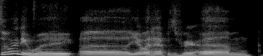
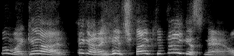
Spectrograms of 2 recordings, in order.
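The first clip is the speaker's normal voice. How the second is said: very high, loud, swooping exclamation; 11 semitones higher, 5 dB louder than usual. Retelling a scene where a character must hitchhike: Mark Hamill voice. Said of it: "my excellent Mark Hamill voice".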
